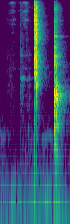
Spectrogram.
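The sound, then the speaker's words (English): Two sharp snapping pops, each with a brief trailing rattle, as a novelty bottle opener fires a bottle cap off; both bursts are loud and sudden, with fainter handling noise before them. “we're going to include one of these cool bottle openers. Yeah, let's see it in action.”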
